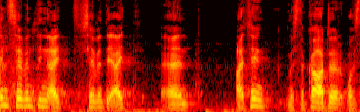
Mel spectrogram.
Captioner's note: laugh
